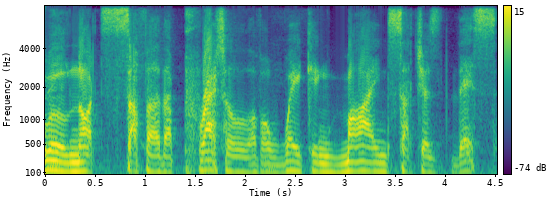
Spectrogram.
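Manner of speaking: loud, imperious royal command; thundering kingly order; regal spectral king, wrathful. Acted. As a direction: cut off the prattle and demand submission.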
